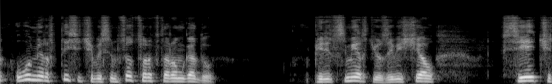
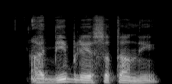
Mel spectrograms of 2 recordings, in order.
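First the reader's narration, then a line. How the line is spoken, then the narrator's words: Quiet puzzled question. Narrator (Russian): негромко спрашиваю я, все еще не улавливая связь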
